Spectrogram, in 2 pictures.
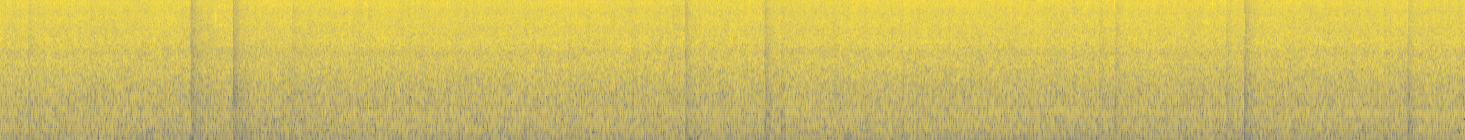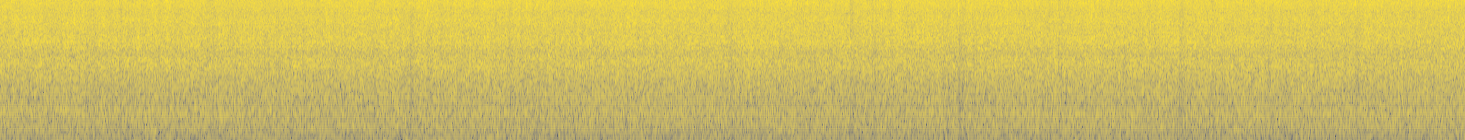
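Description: Heavy rain falling steadily on a metal roof, a dense, even hiss.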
